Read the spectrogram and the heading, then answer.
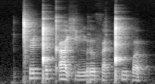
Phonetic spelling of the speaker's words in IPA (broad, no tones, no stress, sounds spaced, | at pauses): ǀʰ e ǃ e kʼ a ç i ŋ ɯ ɾ ɯ θ a ǃʰ i p ʌ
